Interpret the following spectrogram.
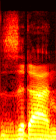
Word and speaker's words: Zidane: But as it turns out, it's actually pronounced Zidane, despite being spelled phonetically as Zidane.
